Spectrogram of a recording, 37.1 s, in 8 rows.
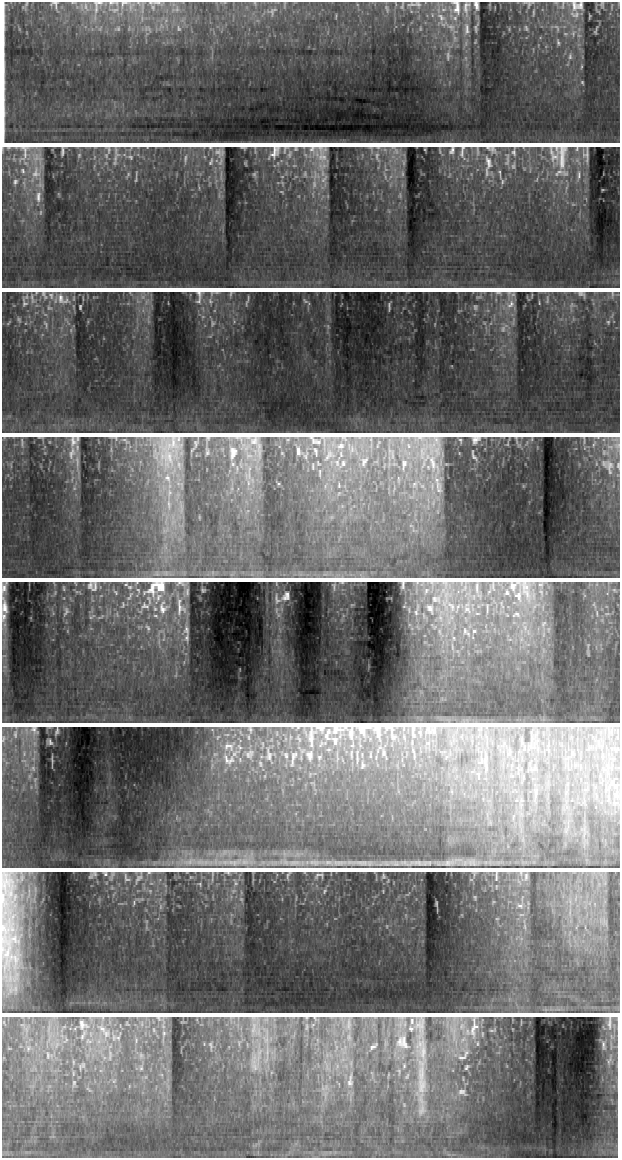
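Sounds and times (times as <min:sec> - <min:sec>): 
trailer background music ringtone: 0:00.0 - 0:37.0.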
